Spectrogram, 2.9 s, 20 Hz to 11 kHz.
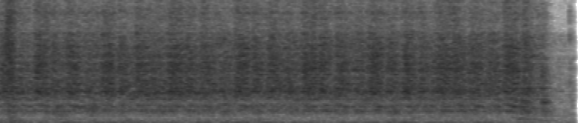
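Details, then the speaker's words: Ford F100 that sat about 3 months, cranking on a weak battery with the pedal pumped and no fuel filter fitted: steady rhythmic cranking that never fires. Owner suspects it needs priming with gas. "And I'm guessing we're gonna have to prime it with some gas. We'll give it a couple more cranks and then I'm gonna be done, because I don't want to kill this battery."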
